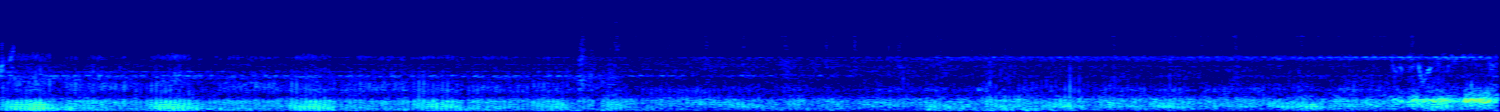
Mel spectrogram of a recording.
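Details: Kuri-chan, an orange tabby cat, purring as a low, continuous rumble that swells and fades in soft, uneven pulses under a steady faint background hum.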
